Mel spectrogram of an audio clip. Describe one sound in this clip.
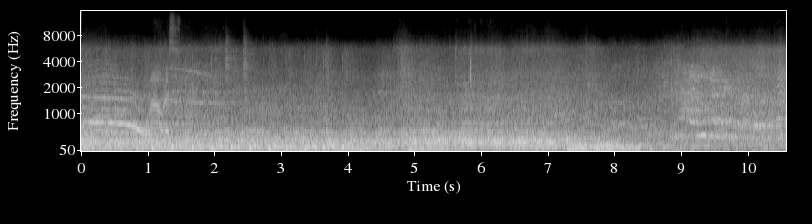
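A crowd murmurs steadily in the arena.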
